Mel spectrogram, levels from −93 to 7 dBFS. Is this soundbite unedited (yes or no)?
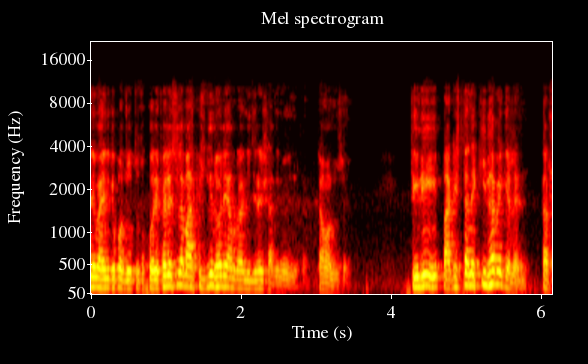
no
